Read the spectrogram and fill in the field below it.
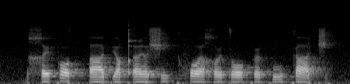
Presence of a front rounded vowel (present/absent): present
